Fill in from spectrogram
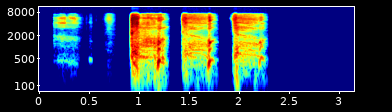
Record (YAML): three_cough_length: 3.2 s
three_cough_amplitude: 29123
three_cough_signal_mean_std_ratio: 0.29
survey_phase: beta (2021-08-13 to 2022-03-07)
age: 18-44
gender: Female
wearing_mask: 'No'
symptom_runny_or_blocked_nose: true
symptom_sore_throat: true
symptom_onset: 13 days
smoker_status: Never smoked
respiratory_condition_asthma: true
respiratory_condition_other: false
recruitment_source: REACT
submission_delay: 1 day
covid_test_result: Negative
covid_test_method: RT-qPCR
influenza_a_test_result: Negative
influenza_b_test_result: Negative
